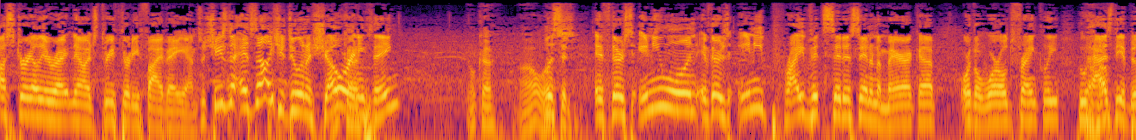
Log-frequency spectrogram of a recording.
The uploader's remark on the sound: Live from Super Bowl Parade Route. Taking a field trip to the Chiefs Championship parade.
